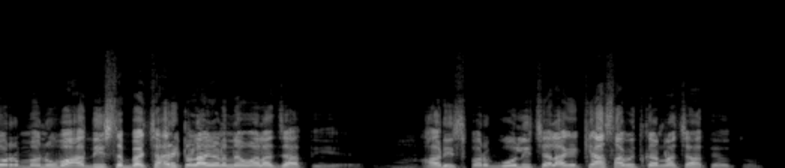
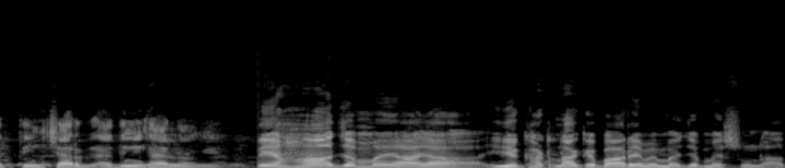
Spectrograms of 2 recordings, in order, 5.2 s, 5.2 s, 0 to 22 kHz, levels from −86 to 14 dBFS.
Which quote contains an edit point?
second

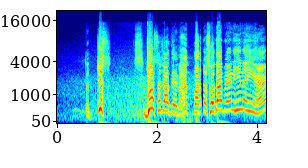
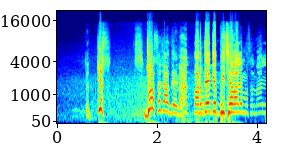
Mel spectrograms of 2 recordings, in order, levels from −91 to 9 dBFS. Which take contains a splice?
first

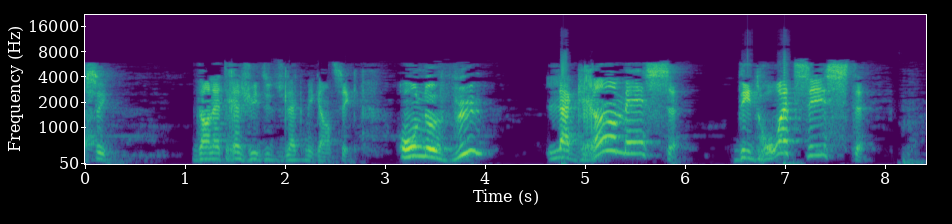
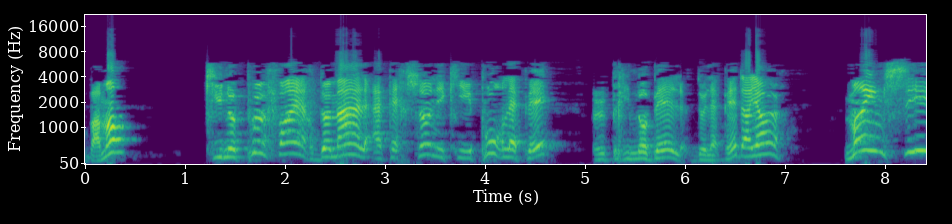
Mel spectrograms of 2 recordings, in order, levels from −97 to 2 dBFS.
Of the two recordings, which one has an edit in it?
second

